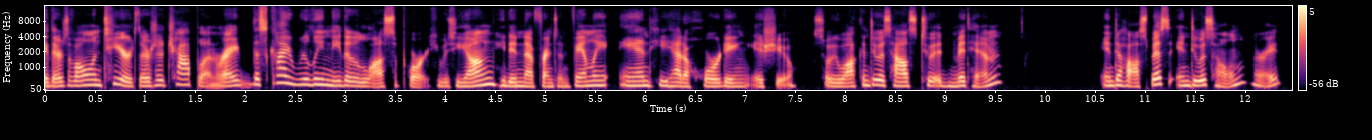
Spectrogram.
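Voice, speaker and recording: A woman with a mid-pitched voice speaks casually as a hospice nurse being interviewed. She explains and tells stories with emphatic repeats and little check-in questions. The sound is dry, with almost no room echo. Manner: animated, emphatic repetition, frequent check-in questions like "right?". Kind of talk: casual conversational explaining and storytelling.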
